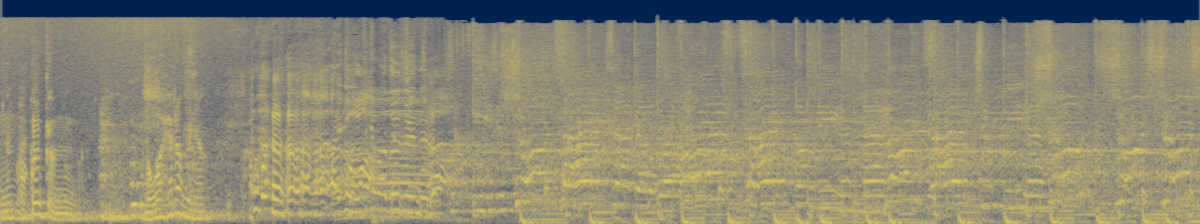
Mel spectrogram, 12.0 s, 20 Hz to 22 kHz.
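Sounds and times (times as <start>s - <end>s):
pop song singing over driving beat: 3.5s - 12.0s.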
